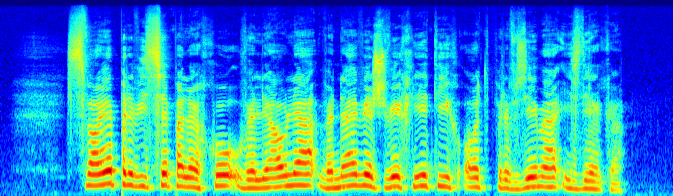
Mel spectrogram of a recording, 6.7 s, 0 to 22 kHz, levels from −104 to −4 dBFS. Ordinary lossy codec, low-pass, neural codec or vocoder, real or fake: none; 19.8 kHz; none; real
